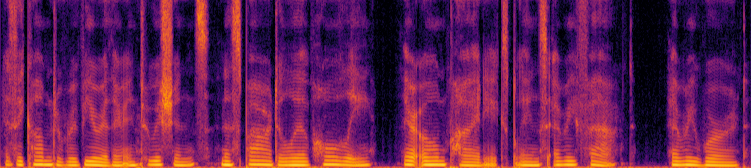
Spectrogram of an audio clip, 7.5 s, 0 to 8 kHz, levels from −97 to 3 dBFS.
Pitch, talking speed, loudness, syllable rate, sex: 165 Hz, 160 wpm, -16 LUFS, 5.1 syllables/s, female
